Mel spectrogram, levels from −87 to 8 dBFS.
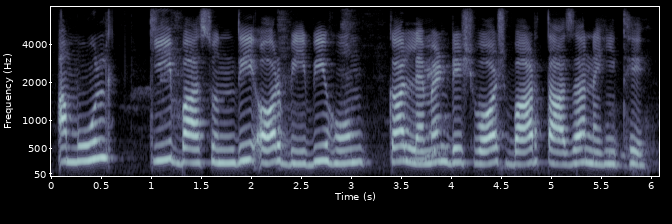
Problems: none marked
